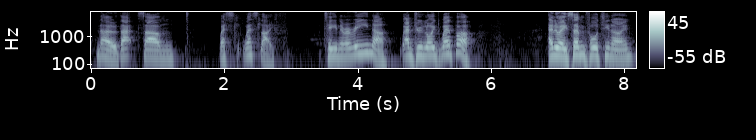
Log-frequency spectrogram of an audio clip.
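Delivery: usual speaking voice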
